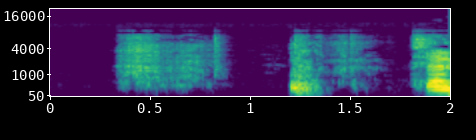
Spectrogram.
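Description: A man breathing hard after a set of explosive squats: a faint breathy exhale, then a short sharper breath a second or so in.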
